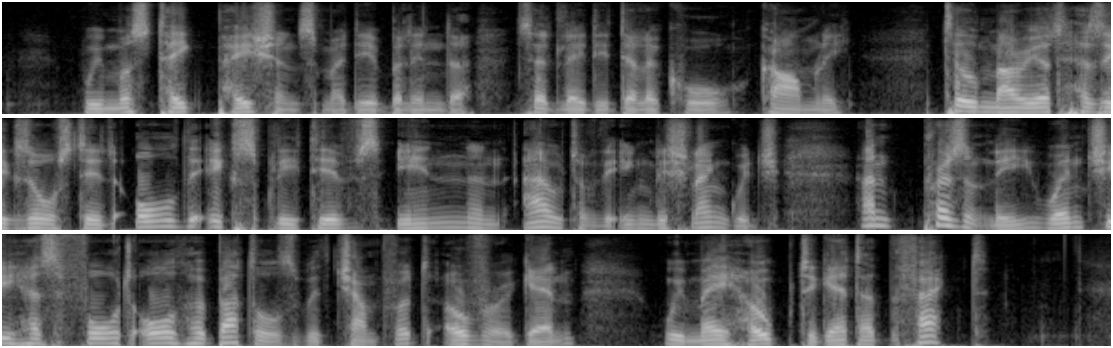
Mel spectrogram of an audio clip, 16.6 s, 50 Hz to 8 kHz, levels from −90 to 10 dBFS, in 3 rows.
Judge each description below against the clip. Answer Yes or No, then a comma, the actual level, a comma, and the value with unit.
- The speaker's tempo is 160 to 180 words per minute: Yes, average, 165 wpm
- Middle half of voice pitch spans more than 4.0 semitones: Yes, average, 4.8 semitones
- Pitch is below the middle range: Yes, low, 110 Hz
